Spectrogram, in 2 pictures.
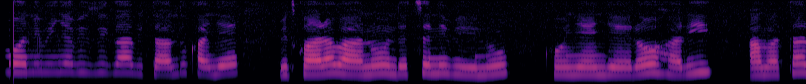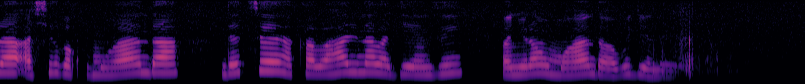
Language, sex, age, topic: Kinyarwanda, male, 18-24, government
